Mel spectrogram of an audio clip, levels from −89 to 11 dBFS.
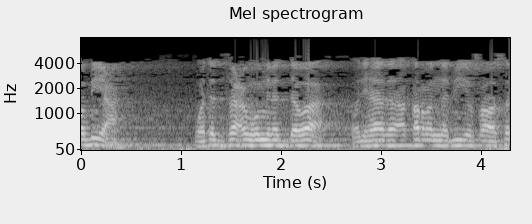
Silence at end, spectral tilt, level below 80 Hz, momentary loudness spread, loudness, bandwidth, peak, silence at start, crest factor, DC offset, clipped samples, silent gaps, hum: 0 s; -9 dB/octave; -30 dBFS; 14 LU; -12 LUFS; 5.4 kHz; 0 dBFS; 0 s; 12 dB; under 0.1%; 0.2%; none; none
